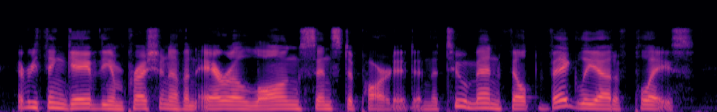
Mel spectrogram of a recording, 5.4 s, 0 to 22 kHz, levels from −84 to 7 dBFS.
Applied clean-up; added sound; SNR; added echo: none; none; none; none.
